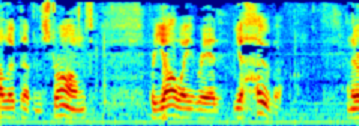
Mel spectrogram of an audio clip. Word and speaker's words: Yahweh: This quote says it is generally acknowledged that Yahweh is the correct pronunciation of the memorial name of God proclaimed at the bush. Philologists and theologians agree in the term Jehovah, frequently used instead of Yahweh, is a spurious form of the word."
